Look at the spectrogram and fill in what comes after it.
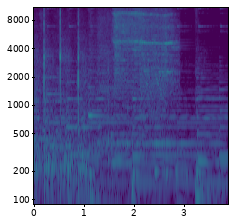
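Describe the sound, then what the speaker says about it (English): A hammer drives a branch into a wet wooden log, giving three sharp, evenly spaced knocks close by, then a softer thud after a pause, in a quiet workshop setting. "Hammer that in."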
